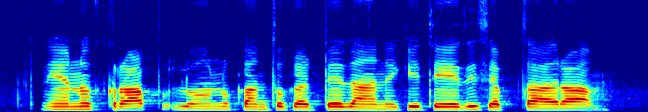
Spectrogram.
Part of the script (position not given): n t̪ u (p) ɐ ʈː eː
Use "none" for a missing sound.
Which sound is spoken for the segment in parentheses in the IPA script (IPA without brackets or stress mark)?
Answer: k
